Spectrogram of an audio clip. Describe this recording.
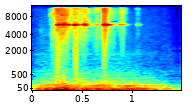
Some small keys being jangled.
